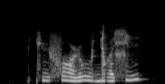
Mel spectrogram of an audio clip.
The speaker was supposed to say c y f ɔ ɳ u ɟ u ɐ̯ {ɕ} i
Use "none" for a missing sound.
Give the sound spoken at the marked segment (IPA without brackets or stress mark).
ɕ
